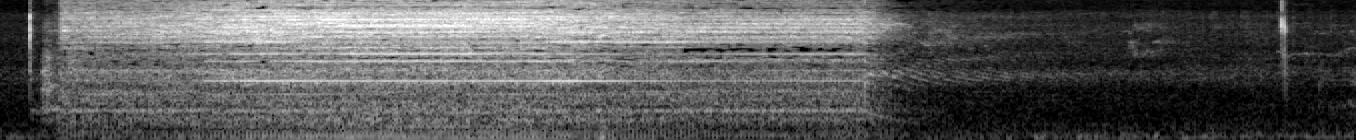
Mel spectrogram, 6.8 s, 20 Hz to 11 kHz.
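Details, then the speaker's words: Ryobi 5-ton log splitter motor after replacing the capacitor with a CBB60 30uF 500V run capacitor: it starts instantly into a steady, even hum with a clean whine, then winds down smoothly when switched off. Problem fixed. "excellent so it's turning on instantly it's doing what the capacitor is meant to do and providing that um push that the mot needs to start"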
